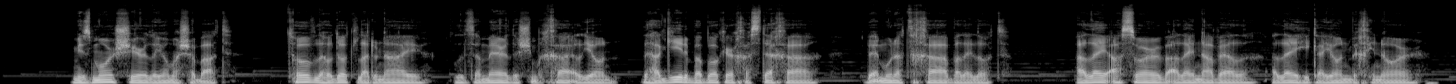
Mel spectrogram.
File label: poetry and prayer psalm hebrew; Meir Soloveichik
